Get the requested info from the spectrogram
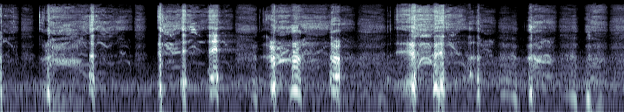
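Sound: repeated coughing fit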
